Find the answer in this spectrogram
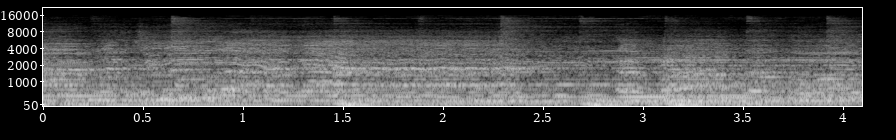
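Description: Live concert music: a group of singers singing together, backed by an orchestra with strings and a band.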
